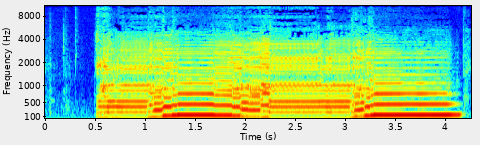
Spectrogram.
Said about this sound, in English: This is a bass clarinet. It's about the size of, bigger than a tenor saxophone. It's also based exactly on the clarinet. It's made of wood. It's a single reed instrument,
